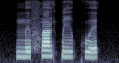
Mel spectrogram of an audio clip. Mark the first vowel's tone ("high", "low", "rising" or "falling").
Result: low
